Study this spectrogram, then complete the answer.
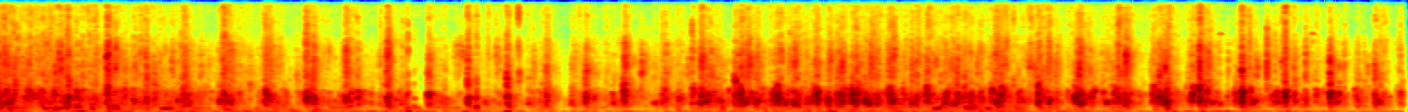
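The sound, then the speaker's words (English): A crowd at a gathering in a church applauds steadily throughout as a speaker is welcomed to address them, a dense, continuous wash of many hands clapping at an even loudness with no clear pauses. “Ladies and gentlemen, can you put your hands together as you receive with me”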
